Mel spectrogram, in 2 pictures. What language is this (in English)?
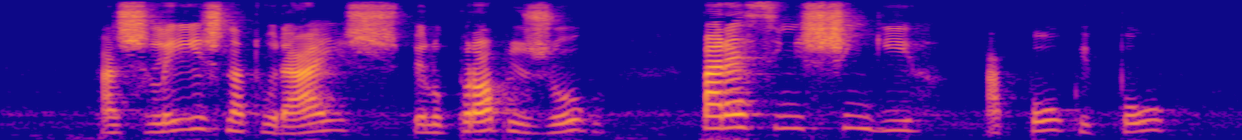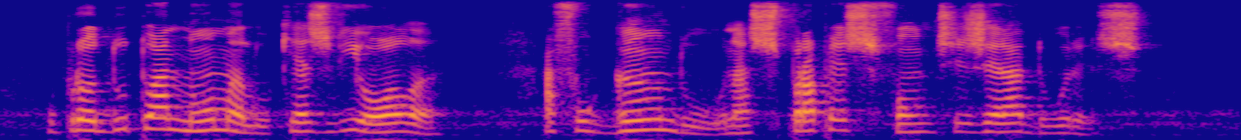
Portuguese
